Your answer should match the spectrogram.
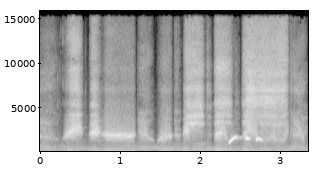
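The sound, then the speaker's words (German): A voice imitates a woman's airy, breathy whistling on a fairly full train: a run of hissing puffs of air, fairly loud, with only a brief thin tone breaking through near the end. “Der Zug war relativ voll und hat die ganze Zeit so psychomäßig gepfiffen.”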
